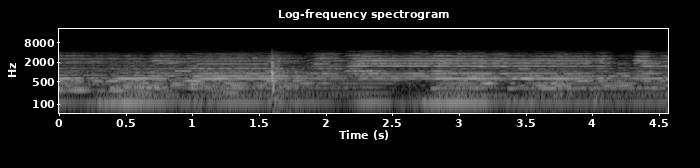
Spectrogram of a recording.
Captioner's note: powder bottle lands on table; suspenseful music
